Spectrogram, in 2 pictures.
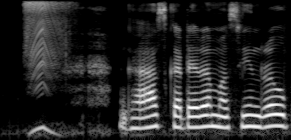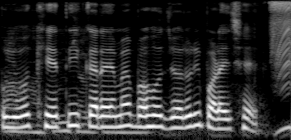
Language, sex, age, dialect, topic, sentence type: Maithili, female, 36-40, Angika, agriculture, statement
